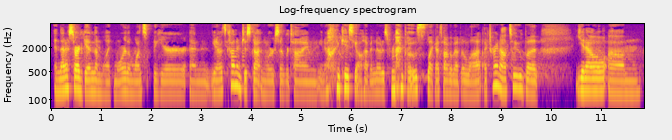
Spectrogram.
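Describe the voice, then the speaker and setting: A woman with a smoky, slightly hoarse voice, still getting over a cold, chatting casually to her followers with lots of fillers and frequent laughs. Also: low voice, fairly even intonation, moderate pace, darkish tone. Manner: chatty, full of fillers, laughs often, drifts back and forth. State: recovering from a cold, sinus congestion. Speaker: vlogger. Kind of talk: casual rambling chat to followers.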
